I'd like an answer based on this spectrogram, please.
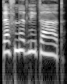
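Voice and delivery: put-on a kid placing a bet; child's voice. A narrator's reading. Twin son watching parents fight, childlike.

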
